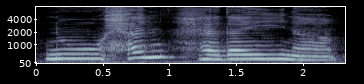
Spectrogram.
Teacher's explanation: ہا آپ کو حلق کے درمیانی حصے سے نکالنا ہے · ہا جو ہے گول والی ہا, یہاں پہ جس کو 2 چشمی ہا بھی آپ عام الفاظوں میں کہتے ہیں, اس ہا کو آپ کو سینے سے نکالنا ہے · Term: حلق کا درمیانی حصہ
